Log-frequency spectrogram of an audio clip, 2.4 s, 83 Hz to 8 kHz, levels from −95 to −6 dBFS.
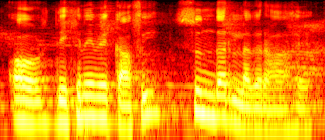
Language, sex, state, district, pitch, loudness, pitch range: Hindi, male, Bihar, Patna, 155 Hz, -18 LUFS, 120-175 Hz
